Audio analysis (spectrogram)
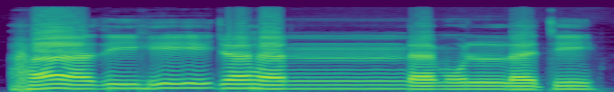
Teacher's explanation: Nah, apabila ada ha dhamir setelahnya bentuk seperti ini kita namakan dengan mad silah qasirah. Panjangnya adalah 2 harokat sebagaimana mad tabi'i.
